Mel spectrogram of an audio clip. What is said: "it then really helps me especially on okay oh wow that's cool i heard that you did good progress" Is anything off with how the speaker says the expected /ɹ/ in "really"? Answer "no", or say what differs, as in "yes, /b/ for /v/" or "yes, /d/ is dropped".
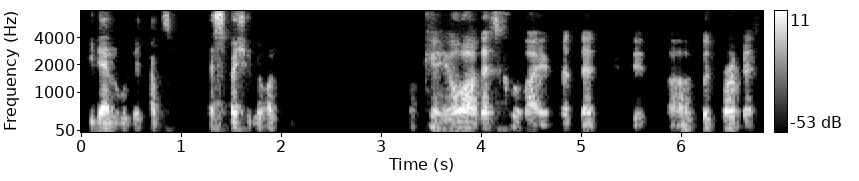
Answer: yes, /w/ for /ɹ/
